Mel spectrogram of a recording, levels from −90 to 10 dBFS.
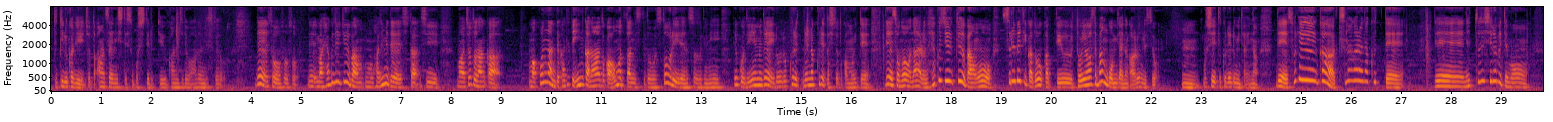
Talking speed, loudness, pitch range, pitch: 380 characters per minute, -24 LUFS, 145-230 Hz, 165 Hz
